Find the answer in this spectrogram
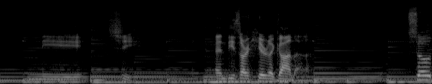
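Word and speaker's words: にち: And this would be pronounced as nichi or nichi.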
